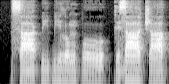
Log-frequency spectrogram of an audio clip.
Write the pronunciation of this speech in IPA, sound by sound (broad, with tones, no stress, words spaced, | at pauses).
saː˨ k͡pi˨ɓi˦lo˦ŋ poː˨ | kɪ˨zaː˦ t͡ʃa˨˦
